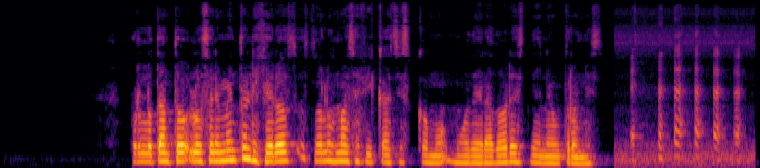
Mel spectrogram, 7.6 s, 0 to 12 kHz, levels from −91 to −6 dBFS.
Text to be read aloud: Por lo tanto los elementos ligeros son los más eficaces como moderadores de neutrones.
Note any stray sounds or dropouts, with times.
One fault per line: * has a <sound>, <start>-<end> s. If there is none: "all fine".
* has a laugh, 6.3-7.5 s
